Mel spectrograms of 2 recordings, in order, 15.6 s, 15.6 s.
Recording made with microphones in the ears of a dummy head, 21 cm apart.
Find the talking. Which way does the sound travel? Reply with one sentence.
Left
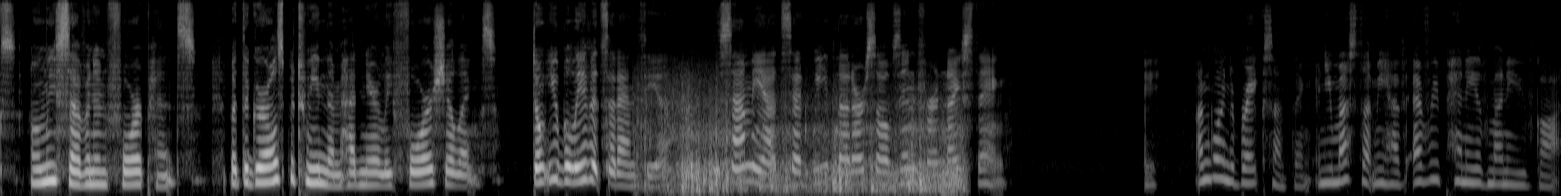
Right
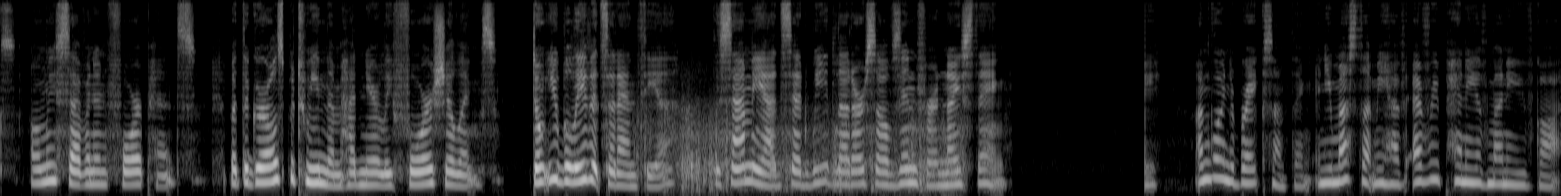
You can hear the talking move from left to right.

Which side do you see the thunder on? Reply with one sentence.
You can hear the thunder on the left.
